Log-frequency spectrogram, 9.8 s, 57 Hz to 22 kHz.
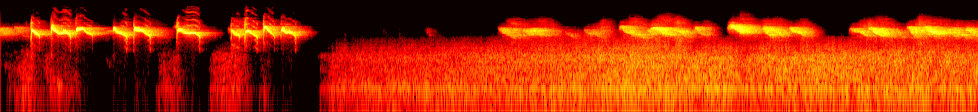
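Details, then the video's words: Hobby-kept oriental white-eye singing in build-up form, 19 September 2022: clear high, quick twittering phrases at first, then, after a short pause, further warbled notes over a steady hiss and low background hum. "Mata Puteh V2 Raja Buka Sing Build Up Form"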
